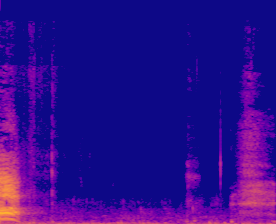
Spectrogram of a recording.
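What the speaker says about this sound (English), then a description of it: "These crows are loud." Crows in the Rocky Mountains give one loud, close caw at the very start, then a fainter call returns near the end over a quiet outdoor hush.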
